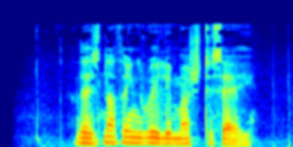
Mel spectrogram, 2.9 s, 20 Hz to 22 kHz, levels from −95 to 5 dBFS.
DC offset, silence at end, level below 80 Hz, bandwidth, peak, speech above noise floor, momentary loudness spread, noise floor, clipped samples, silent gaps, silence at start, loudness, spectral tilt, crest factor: under 0.1%; 0.45 s; -58 dBFS; 11.5 kHz; -4 dBFS; 35 dB; 9 LU; -53 dBFS; under 0.1%; none; 0.75 s; -20 LUFS; -6.5 dB/octave; 16 dB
